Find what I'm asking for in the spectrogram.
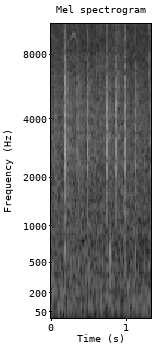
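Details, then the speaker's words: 2010 Dodge Charger 3.5 L V6 at idle, one side's rocker arms off: light, quick ticking rattle about eight per second over quiet idle, only at idle, from the rear driver's-side rocker set; rocker arm rattle. "so it's kind of like like that noise and it only does it at idle"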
